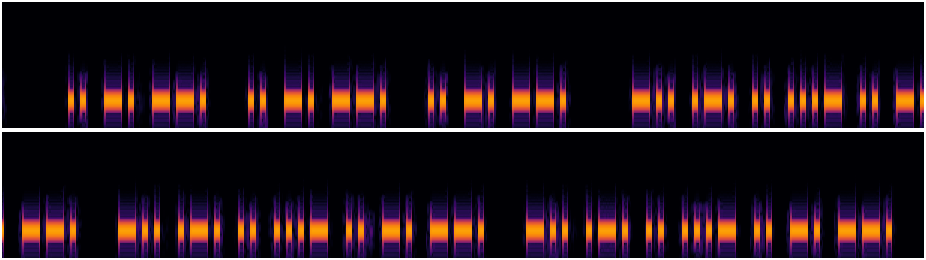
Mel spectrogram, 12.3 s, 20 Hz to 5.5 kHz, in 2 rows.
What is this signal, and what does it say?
Morse code, heard as a keyed tone, about 30 wpm, 600 Hz. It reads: ING ING ING DRIVING DRIVING DRIVING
